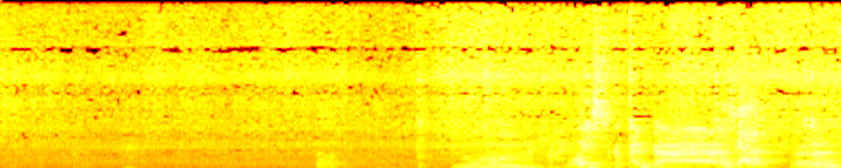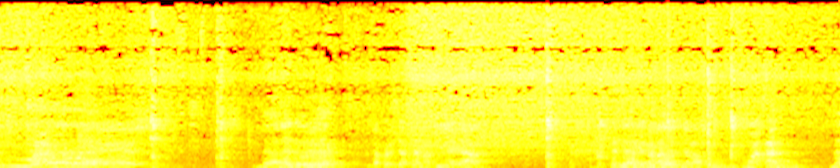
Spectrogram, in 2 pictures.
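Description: Water spinach and tempeh sizzling in a wok, with a metal spatula stirring and clinking against it. From about four seconds in, a man makes loud, drawn-out wordless vocal sounds whose pitch swoops up and down, in several runs.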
